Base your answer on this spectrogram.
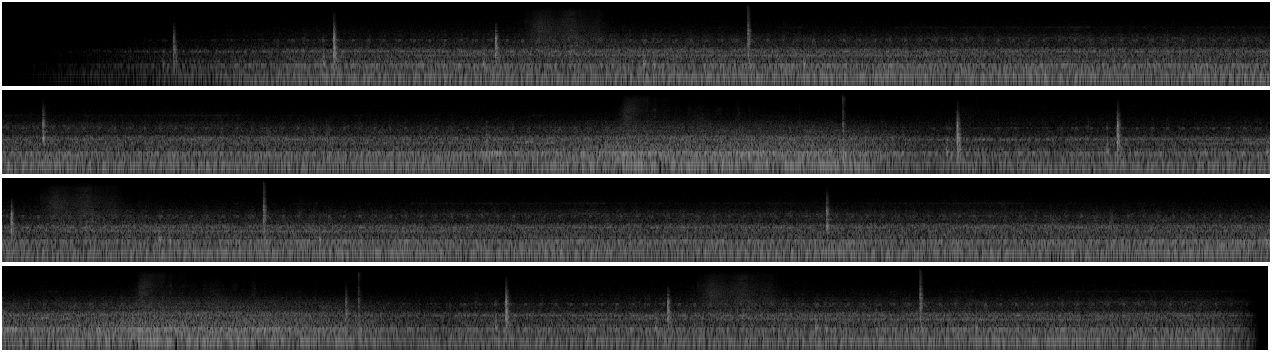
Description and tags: Car Engine interior
Running Car Engine from Interior
running, rumble, field-recording, engine, motor, car, interior, inside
